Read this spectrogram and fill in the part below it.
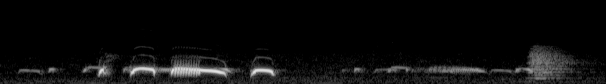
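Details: Lure spotted dove calling to draw other doves in, 'thổ'-style voice: a run of arched coos with a long rough central note, followed by softer trailing coos and a brief noisy burst near the end.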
